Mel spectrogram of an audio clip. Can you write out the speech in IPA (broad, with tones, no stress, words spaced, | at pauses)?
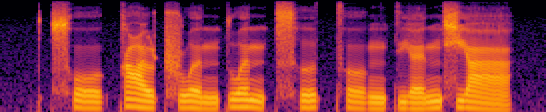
t͡sʰo˨˩ʊ̯kɑ˥˩ʊ̯ʈ͡ʂwə˨˩nt̪wə˥˩n t͡sʰɹ̩˧˥ t̪ʰɤ˨˩ŋ t̪jɛ˧˥nɕjä˥˩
